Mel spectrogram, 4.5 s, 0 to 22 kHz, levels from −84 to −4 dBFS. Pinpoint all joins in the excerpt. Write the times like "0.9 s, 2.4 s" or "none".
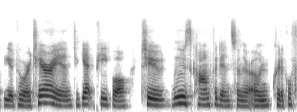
2.5 s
